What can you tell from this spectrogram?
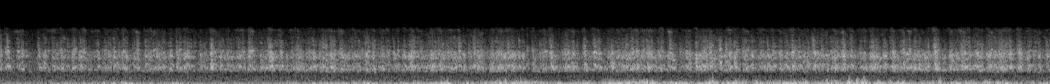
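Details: A dense spring chorus of wood frogs back in a pond on 9 March: a steady crackle of short, hoarse, duck-like clucks over a low rumble.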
